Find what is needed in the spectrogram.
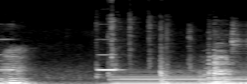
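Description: Microwave oven being started: a short keypad beep, another beep about a second in, then the steady electric hum of it running.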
